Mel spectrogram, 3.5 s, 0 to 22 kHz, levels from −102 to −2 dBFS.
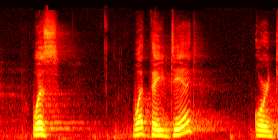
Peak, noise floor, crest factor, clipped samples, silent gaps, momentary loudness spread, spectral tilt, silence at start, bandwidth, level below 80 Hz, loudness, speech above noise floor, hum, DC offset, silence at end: -6 dBFS; -55 dBFS; 20 dB; under 0.1%; none; 10 LU; -6 dB/octave; 0.4 s; 15.5 kHz; -62 dBFS; -24 LUFS; 33 dB; none; under 0.1%; 0 s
